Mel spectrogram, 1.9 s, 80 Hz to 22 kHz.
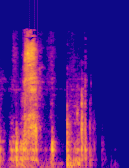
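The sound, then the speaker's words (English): A folding shape puzzle, which can form 70 different shapes and be returned to a square, is twisted and folded, giving a quick run of dense clicking and rattling bursts that stop abruptly and leave only faint handling noise. “We spread it out and try to get it back to a square. There's 70 different shapes and sizes you can do with this thing.”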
